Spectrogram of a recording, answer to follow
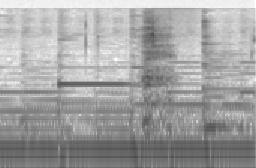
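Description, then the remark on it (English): A dog barks twice in quick succession inside a cave, the short rough barks echoing faintly over a steady, low musical drone; no one speaks. “They were very big because he was surprised to actually hear the sound of a dog in the cave.”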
